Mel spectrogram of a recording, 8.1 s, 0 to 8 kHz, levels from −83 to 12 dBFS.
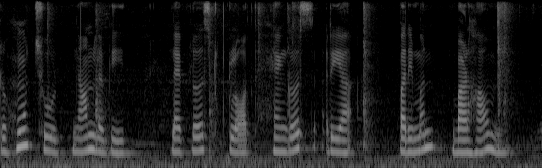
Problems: none marked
